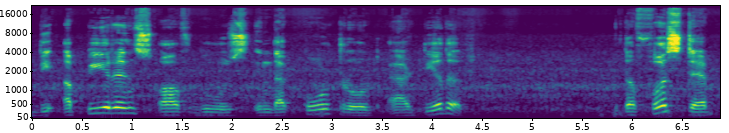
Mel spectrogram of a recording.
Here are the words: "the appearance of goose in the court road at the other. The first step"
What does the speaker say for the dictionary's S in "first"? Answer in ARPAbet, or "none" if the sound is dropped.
none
